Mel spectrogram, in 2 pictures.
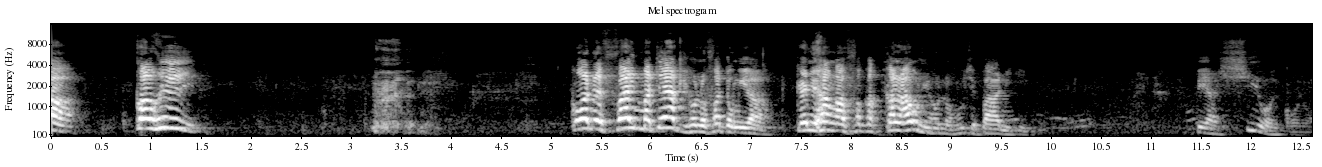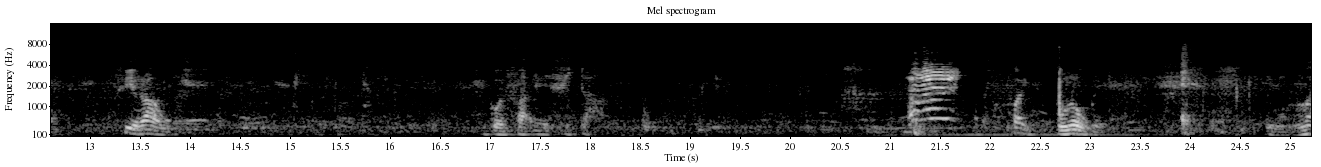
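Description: A middle-aged man preaches with passion into a microphone, his voice rising and falling with long pauses.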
